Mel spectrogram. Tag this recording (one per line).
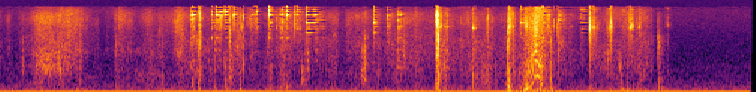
waist
pants
unzipping
off
belt
unbuttoning
taking
undoing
